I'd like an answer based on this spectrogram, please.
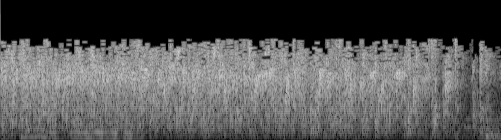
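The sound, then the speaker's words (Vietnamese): Sustained applause from an audience at a Buddhist community gathering: dense, loud, even clapping that continues for about five seconds and tapers slightly toward the end. “xin quý vị cho một tràng pháo tay”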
